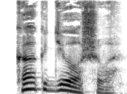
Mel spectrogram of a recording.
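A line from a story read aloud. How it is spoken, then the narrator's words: Whispered. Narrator (Russian): шепнул Остап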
